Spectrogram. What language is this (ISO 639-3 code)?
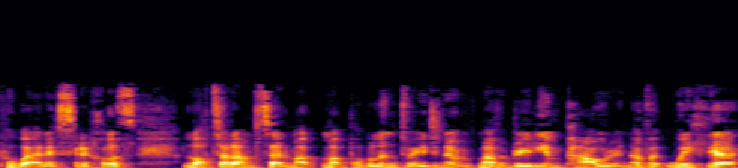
cym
